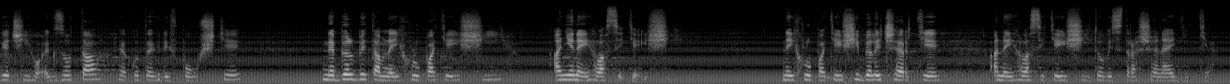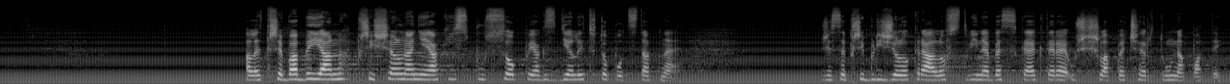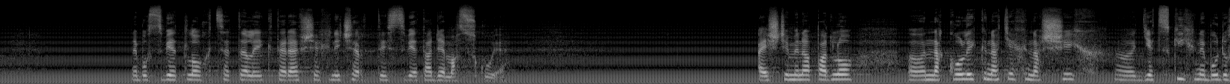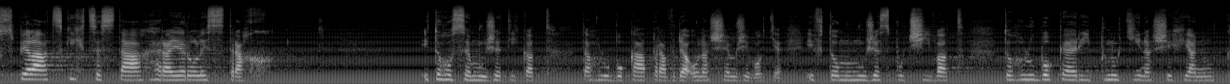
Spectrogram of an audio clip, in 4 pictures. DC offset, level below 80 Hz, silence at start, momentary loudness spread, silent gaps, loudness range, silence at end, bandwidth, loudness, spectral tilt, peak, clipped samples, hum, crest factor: under 0.1%; -50 dBFS; 0 s; 19 LU; none; 8 LU; 0 s; 19 kHz; -28 LUFS; -3 dB/octave; -2 dBFS; under 0.1%; 50 Hz at -50 dBFS; 26 dB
